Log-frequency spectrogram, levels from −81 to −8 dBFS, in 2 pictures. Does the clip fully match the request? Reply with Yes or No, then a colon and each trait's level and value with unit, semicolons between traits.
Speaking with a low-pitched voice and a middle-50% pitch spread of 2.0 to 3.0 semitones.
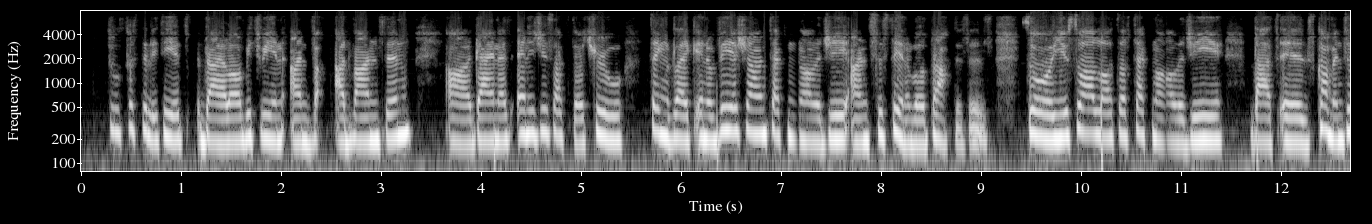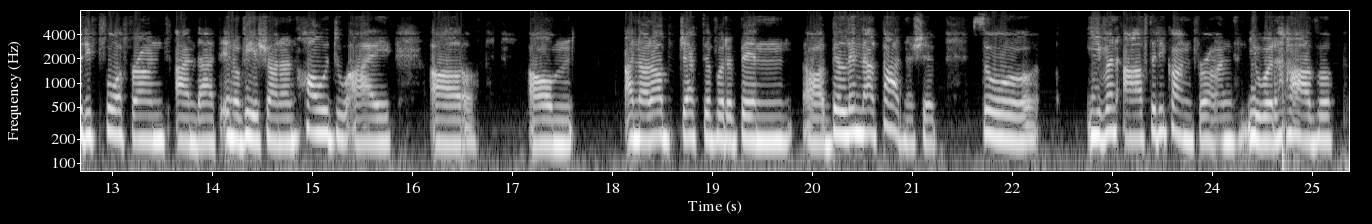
No: high, 195 Hz; average, 2.7 semitones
